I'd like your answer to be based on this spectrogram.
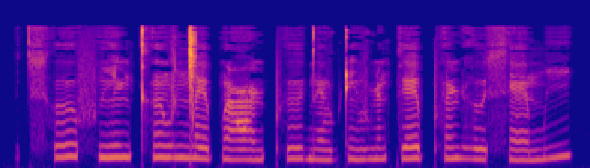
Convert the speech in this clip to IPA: t͡sʰ ɵ f ĩ ɳ kʰ ə̃ v ŋ͡ǀ ɛ p ə̃ ʕ ə̃ ɳ pʰ ø d̪ ɛ̃ v ʈ ĩ v ɳ ə̃ k ɛ pʰ ə̃ ɳ ɦ ɵ s ɛ̃ m i

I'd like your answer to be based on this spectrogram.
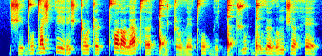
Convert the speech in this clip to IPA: ʃ e˩ d̪ o˧ d̪ a˥ ʒ k e˥˩ ɾ e˥ ʃ ʈ o˧ ʈ œ˧ ʈ t̪ʰ ɒ˥ ɾ ɒ˧ l a˥ t̪ʰ ɜ˩˥ ɡ͡ǃ œ˩ ʒ ʈ ɤ˩ ð ɛ˩ t̪ʰ o˧ b e˩ ɡ͡ǃ o˩ ʈ ʒ u˥˩ ɡ͡ǃ u˥ ð œ˥˩ ð ɤ˥ ŋ ʃ ɜ˥˩ h ɛ˥˩

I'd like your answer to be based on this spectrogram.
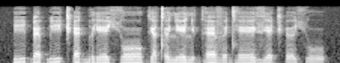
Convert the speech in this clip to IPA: i ɓ ɛ ɓ i t͡ʃʼ ɛ ɡ͡b ɨ ɾʲ eː ç oː kʲ a tʼ ɘ lʲ e lʲ ɘ ɡʱ ɛ v e dʱ eː vʲ ɛ t͡ʃʼ ɘː ç u

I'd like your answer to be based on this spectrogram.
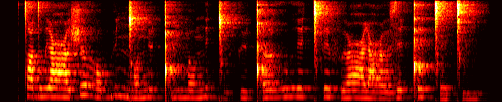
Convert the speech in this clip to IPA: tˤ y˨ d w e˨ ʕ ɜ˨ ʃ ɜ˦ ɦ ɔ˨ b y˦ ŋ͡ǀ ɔ˨ n y˨ ǃʼ i˨ n ɔ˨ ŋ e˦ ɡ͡ǀ u˨ k y˨ ǃʼ ɜ˦ ɦ u˦ ɦ e˦ ǀʰ e˦ f ø˨˦ ʕ i˨ ʕ ø˨ z e˦ ǃ e˦ ǀ e˨ ǀ i˦

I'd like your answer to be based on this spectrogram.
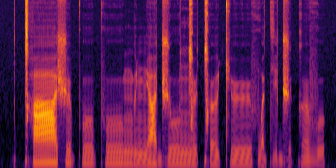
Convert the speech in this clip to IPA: ǀʰ aː ʃ ʉ pʼ uː pʰ uː ŋ ɵ ɲ a d͡ʒ uː ŋ͡ǀ ʉ ǀʰ ɵː cʰ ʉː f w ɐ tʲ ɨ d͡ʒ ʉ k ɵ v u

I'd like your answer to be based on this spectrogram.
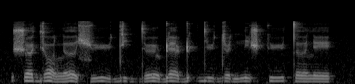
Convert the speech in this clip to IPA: ʃ œ˧ ɡʲ ɔ˩˧˩ l əː˩˧˩ ɕ yː˩˧˩ d i˧˩ ɡ d̪ øː˩˧˩ ɖ ɛ˥˨ ɖ | d̪ y˧˩ d ø˧˩ d n̪ i˧˩ ʃ k yː˧ t̪ əː˧ l e˧

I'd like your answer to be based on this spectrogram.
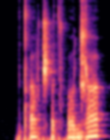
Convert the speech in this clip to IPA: tʼ ʌ v t͡ʃʼ ʊ t͡sʼ o d͡ʑ ʌ

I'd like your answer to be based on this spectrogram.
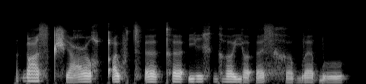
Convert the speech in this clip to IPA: ɠ ɑ˥ s t͡ʃʰ ɪ˩ ʕ u˥ χ qʼ ɛ˥ xʷ t͡sʼ ɜ˥ kʰ ɜ˥ ʔ j i˥ x ɡʱ ʌ˥ j ʌ˩ ʔ ɜ˥ s x ʌ˩ b ɜ˥ ɓ u˩

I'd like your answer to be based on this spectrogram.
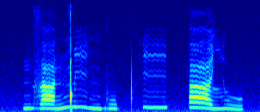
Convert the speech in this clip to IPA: n z a ŋ͡ǃ i ŋ ɡ u pʰ i | a ʎ u

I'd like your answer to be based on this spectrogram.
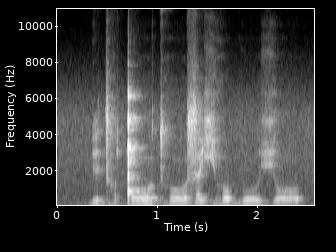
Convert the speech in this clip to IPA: ɠ i dʱ ɒ ǃ oː dʱ oː z æ ç ɦ o b uː ç o

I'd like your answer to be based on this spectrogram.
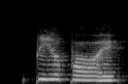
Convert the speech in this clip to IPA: p i ʊ̯ p o ɪ̯

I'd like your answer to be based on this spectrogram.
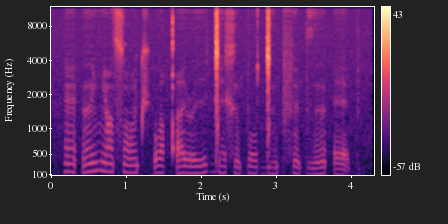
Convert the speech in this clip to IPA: ɛ̃ ʔ ə̃ ʎ ɛ̃ sˤ õ t͡ʃʼ o qʼ ɨ ɹ ɨ ɡ͡ǀ ɛ x ə̃ p o ɡ͡ǀ ə̃ p f ɛ̃ p ð ə̃ ʔ ɛ p

